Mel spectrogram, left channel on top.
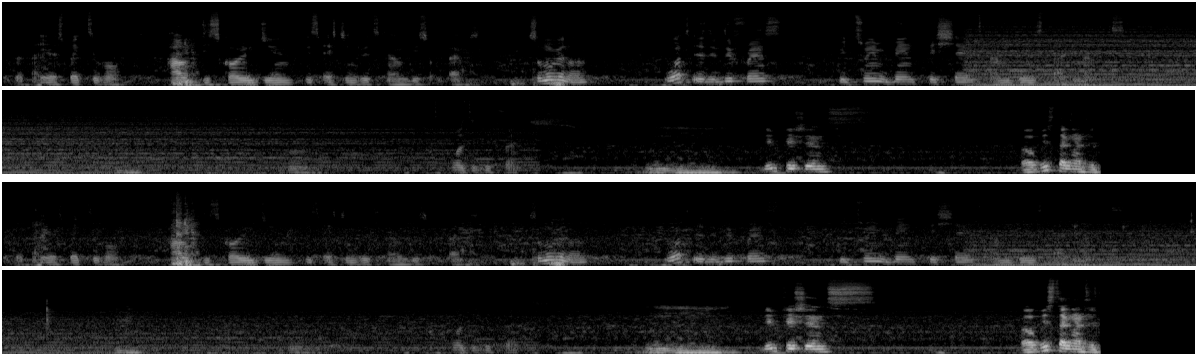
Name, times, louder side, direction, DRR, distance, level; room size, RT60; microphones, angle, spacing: voice 1, 0.1-1.2 1.7-4.8 5.3-6.0 6.6-7.8 8.2-11.2 14.8-15.2 16.2-17.7 22.8-22.9, left 2 dB, 30° left, 0.8 m, -39 dB
sound 1, 9.6-17.3, left 3 dB, 80° left, 3.6 m, -48 dB
voice 2, 18.4-19.1 19.6-20.2 22.1-22.9, right 4 dB, 45° right, 0.4 m, -26 dB
head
